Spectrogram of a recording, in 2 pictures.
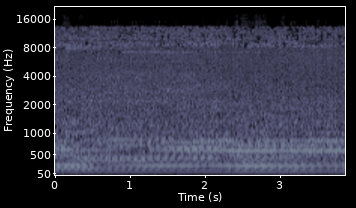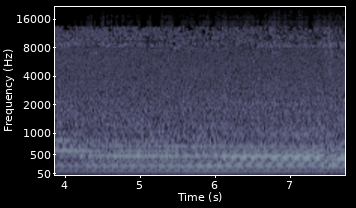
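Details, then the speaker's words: Toyota 2GR-FE V6 swapped into an MR2 SW20, nearly up to temperature. It idles steadily and evenly with the misfire gone; a faint puffing comes from the still-open O2 sensor ports. "all right so we're for Less up to temperature our miss is gone so all right well miss fire is gone"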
